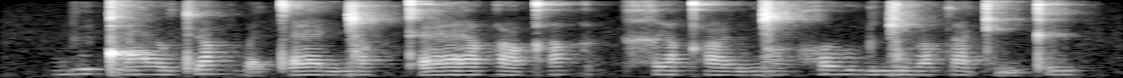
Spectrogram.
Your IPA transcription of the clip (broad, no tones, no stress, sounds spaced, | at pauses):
b ʉ ǃ i ʕ u tʼ ʉ q b ɛ̰ tʼ æ ɡ ŋ͡ǀ y q kʼ æː q ø qʰ i q | χ i qʰ øː ɡ ŋ͡ǀ ɔ ɡ χ uː ɡ ŋ͡ǀ uː q ɾ ɛ kʼ ḭ kʼ ʉ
